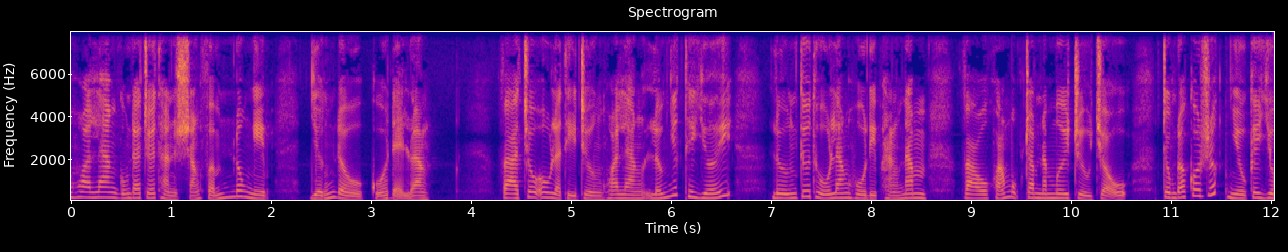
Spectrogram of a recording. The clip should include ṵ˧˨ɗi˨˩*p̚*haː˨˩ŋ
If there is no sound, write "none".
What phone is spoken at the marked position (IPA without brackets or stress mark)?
p̚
